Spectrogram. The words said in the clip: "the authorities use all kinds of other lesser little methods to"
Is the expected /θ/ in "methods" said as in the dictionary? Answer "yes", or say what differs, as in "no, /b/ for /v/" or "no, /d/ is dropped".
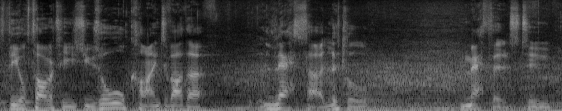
yes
